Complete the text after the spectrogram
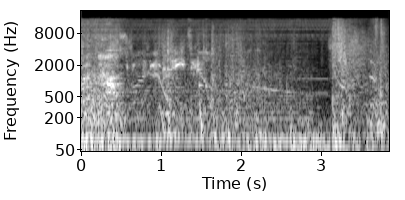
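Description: A futuristic energy weapon fires in short bursts.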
